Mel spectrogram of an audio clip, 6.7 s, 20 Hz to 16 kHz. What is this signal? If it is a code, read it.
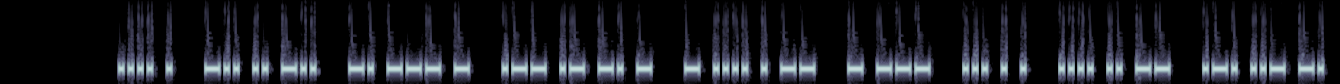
Morse code, heard as a keyed tone, about 46 wpm, 700 Hz. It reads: HE DID NOT WANT THEM TO SEE HIM RUN
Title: Sentences from Top 1000 Words - Review Part 1 - 50wpm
